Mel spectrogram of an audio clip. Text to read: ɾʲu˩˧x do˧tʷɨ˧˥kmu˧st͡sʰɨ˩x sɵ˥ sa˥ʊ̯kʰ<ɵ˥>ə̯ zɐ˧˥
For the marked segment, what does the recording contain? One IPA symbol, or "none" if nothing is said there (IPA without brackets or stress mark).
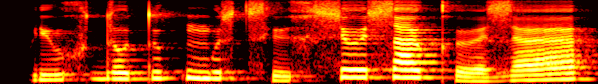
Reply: ɵ˩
